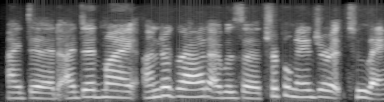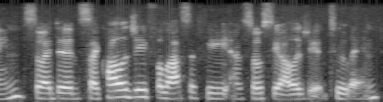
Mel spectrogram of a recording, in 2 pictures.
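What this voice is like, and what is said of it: American accent. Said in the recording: “which is why I have an American accent.”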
